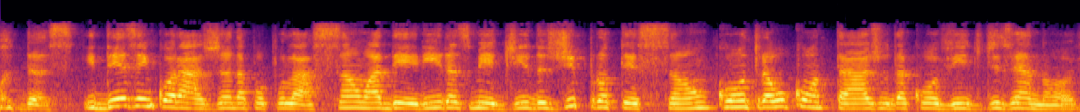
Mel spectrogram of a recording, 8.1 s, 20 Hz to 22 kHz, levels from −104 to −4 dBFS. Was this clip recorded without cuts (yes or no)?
yes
